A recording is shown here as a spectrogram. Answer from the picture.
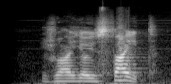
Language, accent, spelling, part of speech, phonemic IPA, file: French, Canada, joyeuses fêtes, interjection, /ʒwa.jøz fɛt/, Qc-joyeuses fêtes.ogg
- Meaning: merry Christmas and a happy New Year; happy holidays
